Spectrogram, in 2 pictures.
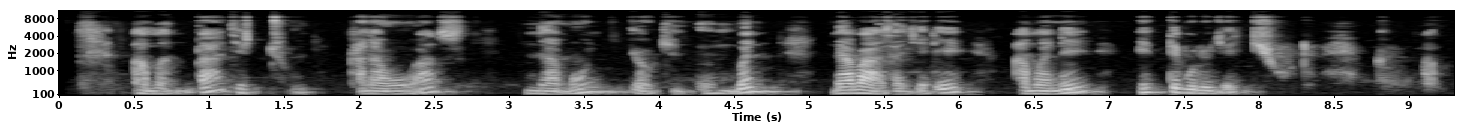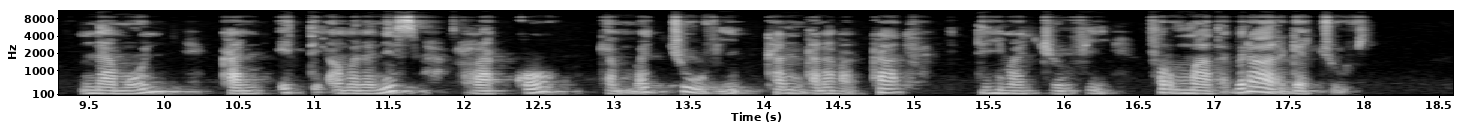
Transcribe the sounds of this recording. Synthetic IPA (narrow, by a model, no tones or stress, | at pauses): ʔɐmɐnt̪aːd͡ʒɛt͡ʃːu̥ːŋ | kʰɐnɐwːa̰ːs | nɐmo̞ːnjo̞ːkiːnuːmːɐnːɐbaːsɐd͡ʒɛᶑe̞ː | ʔɐ̰mɐne̞ː | ɪt̪ːɪbʊlʊd͡ʒɛt͡ʃːu̥ːᶑɐ̥ | nɐmo̞ːnːkɐnɪt̪ːɪʔɐmɐnɐnɪsɾɐkːo̞ːɡ̥ɐmːɐt͡ʃːuːfɪkʰɐŋkɐnɐfɐkːaːt̪ʊ̥ɪt̪ːɪhɪmɐt͡ʃːuːfɪfɔɾmaːt̪ɐbɪɾaːɐɾɡɐt͡ʃːuːfɪ̥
